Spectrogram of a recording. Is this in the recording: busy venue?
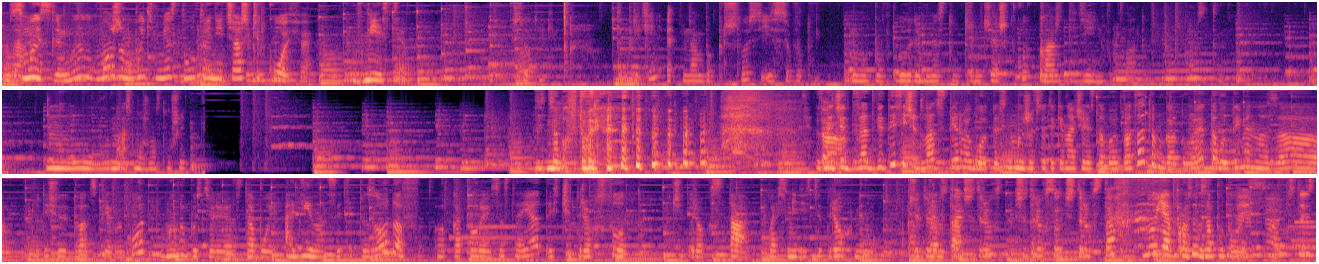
no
